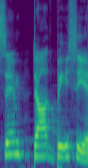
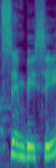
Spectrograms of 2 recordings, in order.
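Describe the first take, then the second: First: The name is said with the word dot. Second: The name is said without the word dot. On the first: The speaker calls it right. "It's sim.bc. And yeah, that's totally how you say it" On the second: The speaker calls it wrong. "Not simbc, as I've heard some say"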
